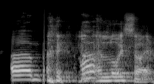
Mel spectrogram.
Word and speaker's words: halloysite: Going back to the kaolin and the H word, because I can't pronounce it. I can't, Michael. Halloysite, there we go.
